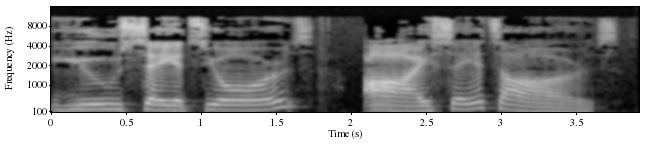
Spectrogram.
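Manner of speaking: slow, drawn-out big creature; monster voice. Acted. Biggest monster disputing the house, slow creature voice. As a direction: stretch it out like a monster staking a claim. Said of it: "said the biggest monster".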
